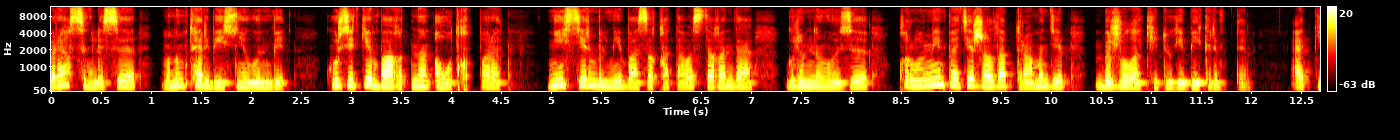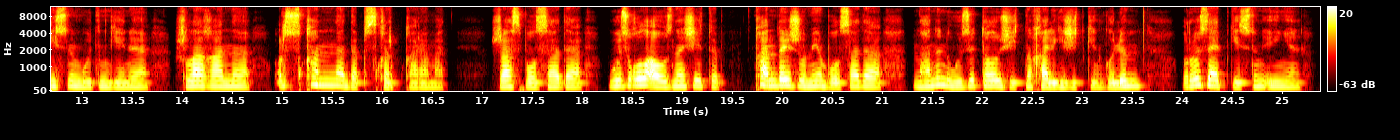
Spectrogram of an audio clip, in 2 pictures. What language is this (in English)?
Turkish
